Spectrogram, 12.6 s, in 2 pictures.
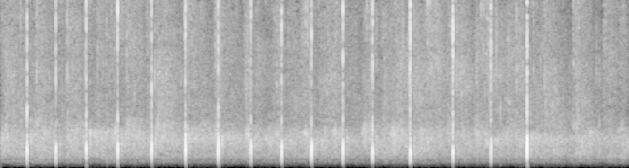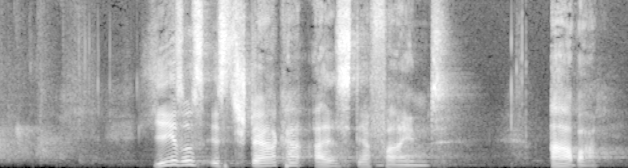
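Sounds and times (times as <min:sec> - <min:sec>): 
sharp rhythmic claps: 0:00.0 - 0:07.1
audience applause: 0:00.0 - 0:07.3
speech: 0:07.8 - 0:10.8, 0:11.8 - 0:12.4.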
